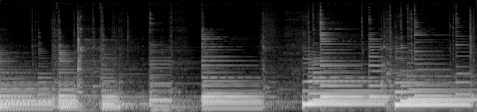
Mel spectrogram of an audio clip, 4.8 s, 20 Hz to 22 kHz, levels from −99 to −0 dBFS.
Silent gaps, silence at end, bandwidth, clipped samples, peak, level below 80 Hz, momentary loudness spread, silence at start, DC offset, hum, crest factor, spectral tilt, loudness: none; 0 s; 7.4 kHz; under 0.1%; -10 dBFS; -58 dBFS; 13 LU; 0 s; under 0.1%; none; 14 dB; -9 dB/octave; -24 LUFS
